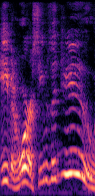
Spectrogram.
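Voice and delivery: put-on very high, shocked, disapproving, drawn out. Mimicking how another speaker read a line: mimicking a scandalized tone. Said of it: "The way you said it, you're like".

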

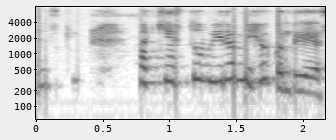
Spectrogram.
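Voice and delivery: woman's tearful, high, swooping wailing cry. Recounting what a woman with the speaker's aunt said on the street, imitating a woman wailing. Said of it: "se me quedaba viendo y chillaba".

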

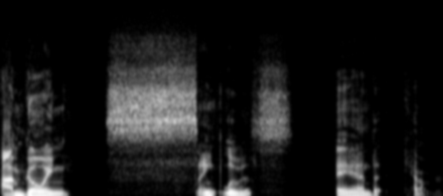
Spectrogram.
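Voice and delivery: grudging, unwilling, reluctant delivery. Naming his team picks in a group prediction round, begrudging. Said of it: "He said that so begrudgingly".

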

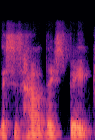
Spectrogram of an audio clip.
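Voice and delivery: ordinary delivery

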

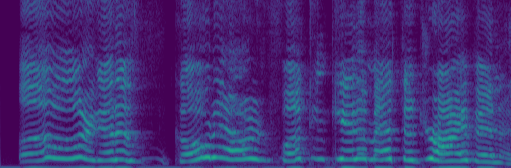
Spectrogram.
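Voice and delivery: shrill, nasal, very high little mosquito voice. Recalling an ad the speaker hated as a kid, nasally, high-pitched mosquito voice. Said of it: "this fucking nasally, high-pitched voice".

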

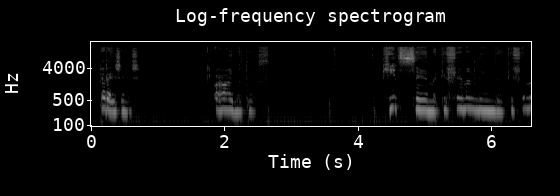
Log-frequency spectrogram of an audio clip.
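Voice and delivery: soft, choked-up gushing, close to tears. Speaker reacting to a touching scene, saying she is moved: emotional, choked up. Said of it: "eu tô emocionada".

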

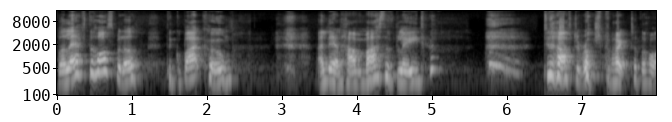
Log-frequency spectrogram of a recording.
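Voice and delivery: loud, speaking through nervous laughter. Recounting a horrific medical ordeal, laughing while telling. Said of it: "I'm laughing".

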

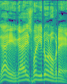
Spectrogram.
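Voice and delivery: put-on thickest Brooklyn accent, heavily laid on. Acting out an international spy in an old movie, speak in George Raft's thickest Brooklyn accent. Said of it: "speaks with the thickest fucking Brooklyn accent".

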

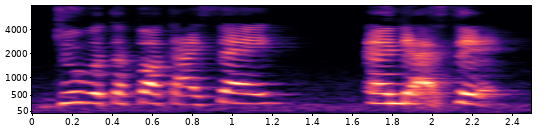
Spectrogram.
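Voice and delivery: loud, angry voice. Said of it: "And it was".

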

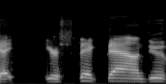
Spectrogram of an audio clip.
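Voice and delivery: put-on shouting coach voice. Retelling what a field hockey coach screamed, imitating her screaming. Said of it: "she's screaming".

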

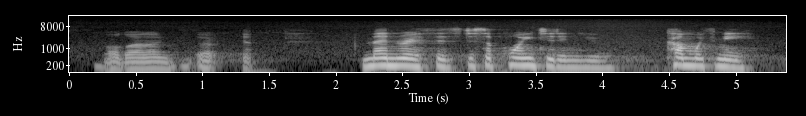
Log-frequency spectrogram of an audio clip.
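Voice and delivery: speaking in a hushed whisper. A game master voices a character with a dagger behind someone, whispering. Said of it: "she's gonna whisper".

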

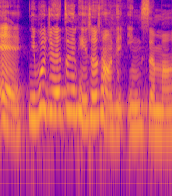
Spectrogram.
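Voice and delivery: loud, high clamoring. Retelling how your husband clamored loudly right beside you, imitating his loud clamoring. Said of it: "他就在我旁边大声嚷嚷说".

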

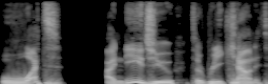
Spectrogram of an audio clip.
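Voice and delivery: very low, edgy, harsh voice. Quoting the listener's reply to a woman over counted money: mock-harsh negotiation voice. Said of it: "same harshest negotiation voice".

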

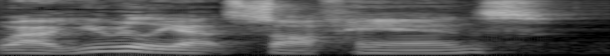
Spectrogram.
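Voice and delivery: put-on sarcastic tone. Retelling what was meant as a joke to a nurse: imitating own sarcastic remark. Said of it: "So I was gonna be sarcastic and be like".

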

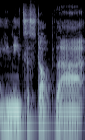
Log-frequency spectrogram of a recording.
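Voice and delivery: usual speaking voice

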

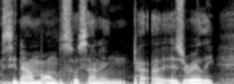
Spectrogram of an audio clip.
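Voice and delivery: plain

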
